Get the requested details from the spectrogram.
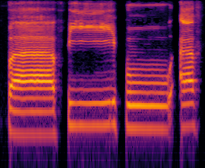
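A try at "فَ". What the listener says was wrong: Hmm, coba makronya di mana? Huruf fa, ujung gigi ujung gigi seri atas sama bibir bawah bagian dalam ya, ini kurang hamas ini. Nah, ada dorongan udara dulu.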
